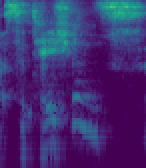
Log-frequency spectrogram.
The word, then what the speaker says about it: cetaceans: whales and dolphins the uh uh cetaceans is that how to say it yes okay good uh i always say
